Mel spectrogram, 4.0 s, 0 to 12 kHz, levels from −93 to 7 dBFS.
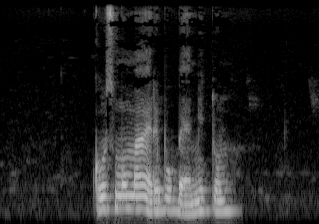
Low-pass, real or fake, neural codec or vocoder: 10.8 kHz; real; none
